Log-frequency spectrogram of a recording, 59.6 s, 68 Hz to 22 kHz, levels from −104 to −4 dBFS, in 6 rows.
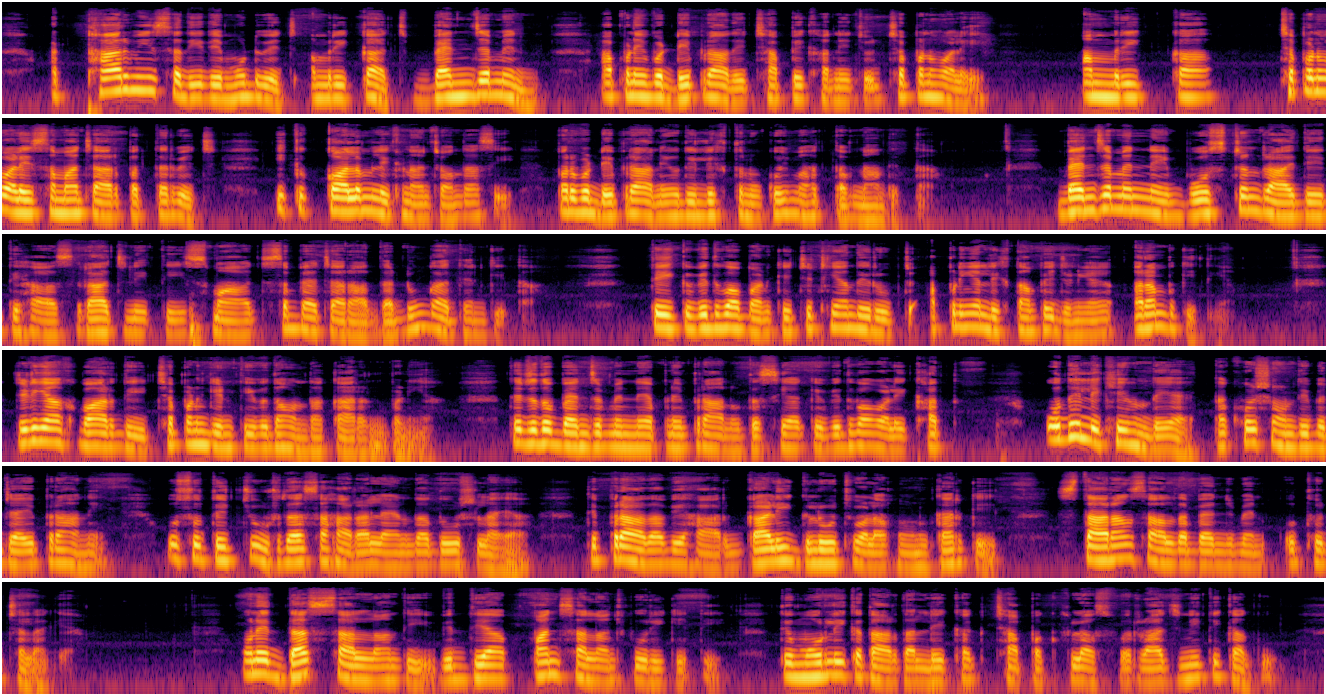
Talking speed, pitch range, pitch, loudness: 140 wpm, 130-170 Hz, 145 Hz, -19 LUFS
